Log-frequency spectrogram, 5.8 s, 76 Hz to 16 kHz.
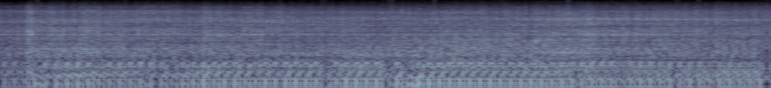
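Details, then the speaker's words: Norton Navigator 350 single-cylinder idling in neutral with a busy steady metallic clatter over every beat; tank rattling contributes, but much of the noise suspected due to a gearbox fault with no second gear. "yeah that's the tank rattling around making that noise we can deal with all things like that if and when I get the gearbox sorted a lot of that noise I think is due to the gearbox fault"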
